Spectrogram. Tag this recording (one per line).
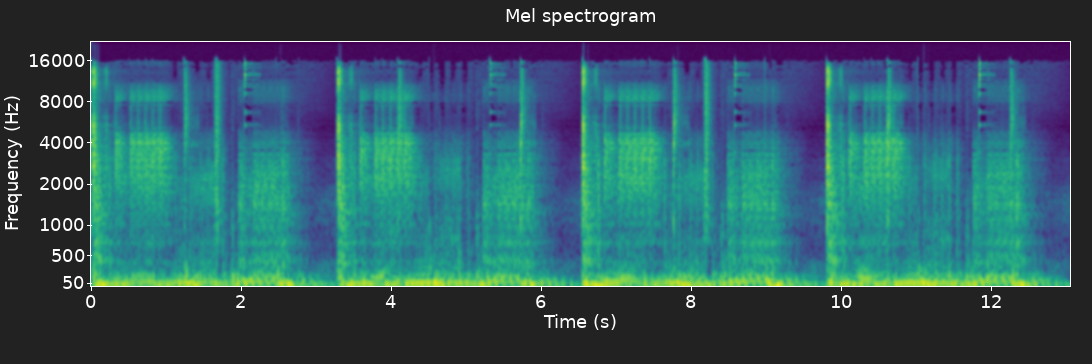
glitch-hop
loop
recordings
monome
rhythm
undanceable
experimental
